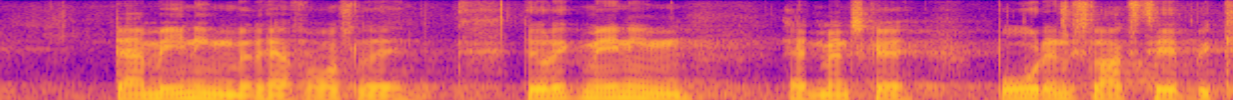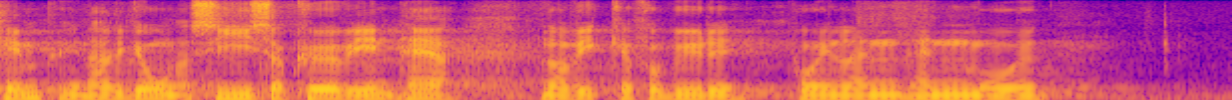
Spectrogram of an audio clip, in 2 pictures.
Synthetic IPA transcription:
d̥ææɐme̝ːne̝ŋn̩meɾ̥ehæɐfɒːslɛ̰ɪd̥e̝ʋele̝ɡ̥əme̝ːne̝ŋn̩ | æd̥mænsɡ̥æb̥ʁuːɾ̥enslɑ̈ɡ̥st͡sʰe̝læb̥e̝kʰem̰b̥əe̝nʁɛliɡ̥jo̝̰ːnɒ̽siːsɒ̽kʰøːɐʋie̝n̰ɦæɐ̰nɒʋie̝ɡ̥kʰæfɒ̽b̥y̰ːdɾ̥e̝pʰɒ̽e̝ːnelæn̩ænn̩mɔ̽ːð̞ˠə

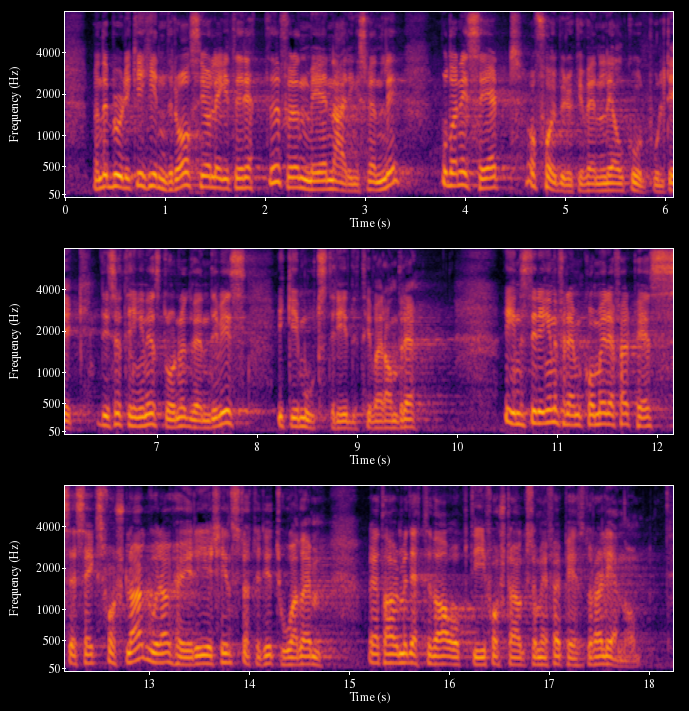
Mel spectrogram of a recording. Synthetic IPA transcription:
mɛnd̪ɛbʉɖəɪkːəɦɪnd̪ɾəɔsɪɔlɛɡːət̪ʰɪlɾɛt̪ʰːəfɔɾɛnmeːɳæːɾɪŋsʋɛnəlɪ | mʊd̪æɳɪseːʈɔfɔɾbɾʉːkəʋɛnəlɪɑlˠkʊhuːlpʰʊlɪt̪ʰɪkːd̪ɪsːət̪ʰɪŋːənəst̪oːɳœd̪ʋɛnd̪ɪʋiːsɪkːəɪmuːt̪st̪ɾiːd̪t̪ʰɪlʋæɾɑnd̪ɾə | ɪnst̪ɪlɪŋənfɾɛmkʰɔmːəɾɛfæɾpʰeːsːɛksfɔʂɭɑːɡʋʊɾɑʋɦœʏɾəjiːʂɪnst̪œt̪ːət̪ɪlt̪ʰuːɑʋd̪ɛmɔjæɪt̪ʰɑːɾmɛd̪ɛt̪ʰːəd̪ɑɔpːd̪ɪfɔʂɭɑːɡsɔmɛfæɾpʰeːst̪oːɾæleːnəɔ̰m

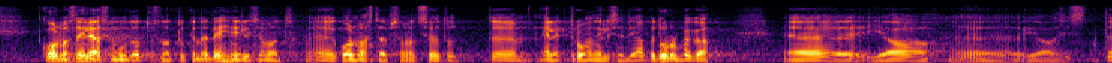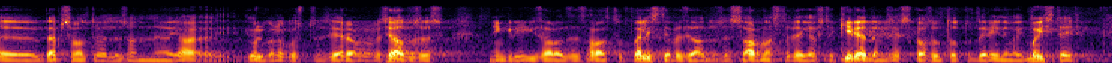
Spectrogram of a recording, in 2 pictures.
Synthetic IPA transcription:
ko̞lmɑsne̞lʲjɑsmuːd̪̥ɑt̪ːˑusnɑt̪ːˑukːˑenet̪e̞ɦnilise̞mɑd̪̥ko̞lmɑst̪æpse̞mɑ̰t̪se̞o̞t̪ːˑud̪e̞le̞k̚t̪ro̞ːnilise̞t̪e̞ɑb̥e̞t̪urbe̞ɡ̥ɑ | jɑ | jɑ̰sis | t̪æpsemɑlt̪ːˑøe̞ld̪eso̞njjulɡeolækːˑust̪u̥sesjæɾellɑlese̞ɑd̪use̞s | niŋɡ̥riːɡisɑlɑd̪use̞sɑlɑst̪ɑt̪ud̥̪vælʲist̪ebese̞ɑd̪use̞sːɑrnɑst̪et̪e̞ɡe̞vu̥st̪ekirjeld̪ɑmise̞kskɑsut̪ːˑɑt̪ːˑud̪e̞ɾine̞vɑjd̪mɤjst̪e̞jd̪̥

